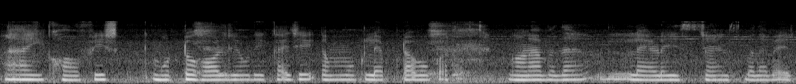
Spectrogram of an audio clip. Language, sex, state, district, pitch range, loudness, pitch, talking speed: Gujarati, female, Gujarat, Gandhinagar, 210-225 Hz, -17 LUFS, 215 Hz, 130 wpm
